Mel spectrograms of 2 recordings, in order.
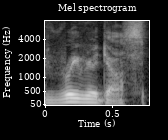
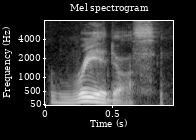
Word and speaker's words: Reredos: dos by FGM yes I had to look up the pronunciation of that one because I would have said ryridos but that is wrong it's weirdos um what have I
